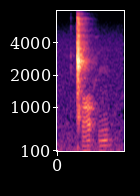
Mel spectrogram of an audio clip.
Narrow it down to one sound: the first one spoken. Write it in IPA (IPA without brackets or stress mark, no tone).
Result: ǁ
